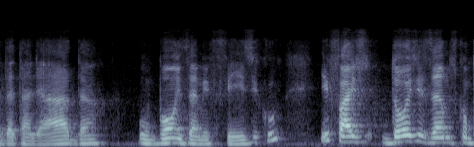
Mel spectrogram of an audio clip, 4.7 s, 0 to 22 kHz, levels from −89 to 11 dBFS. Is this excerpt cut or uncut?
uncut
